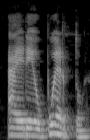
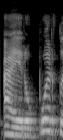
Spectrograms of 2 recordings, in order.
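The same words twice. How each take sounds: First: "aeropuerto" with an extra e, "aereopuerto"; common mispronunciation. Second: Said in the usual way. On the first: Shown as a demonstration. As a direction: say "aeropuerto" slowly as a-e-re-o-puerto. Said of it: "decimos aeropuerto". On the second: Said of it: "en vez de decir aeropuerto".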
